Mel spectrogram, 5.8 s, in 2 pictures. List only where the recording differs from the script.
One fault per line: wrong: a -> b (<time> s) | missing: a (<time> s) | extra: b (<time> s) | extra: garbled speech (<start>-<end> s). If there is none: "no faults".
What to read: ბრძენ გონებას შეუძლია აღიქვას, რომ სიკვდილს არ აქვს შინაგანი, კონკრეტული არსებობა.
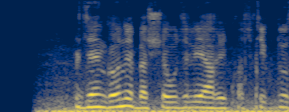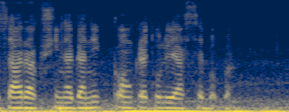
missing: რომ (2.6 s)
